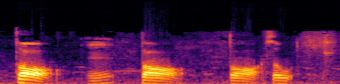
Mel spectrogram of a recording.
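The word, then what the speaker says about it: طاء: So we form a circle, sword, Thor. So a circle is being formed, Thor, Thor, as in tortoise, tortoise, Thor.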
